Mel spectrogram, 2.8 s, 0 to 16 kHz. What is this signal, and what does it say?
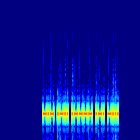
Morse code, heard as a keyed tone, about 52 wpm, 700 Hz. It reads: KL1RB
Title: USA Call Signs - 5 Characters - Repeated 3x - 50wpm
